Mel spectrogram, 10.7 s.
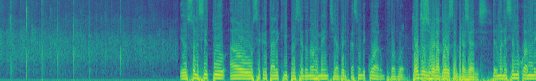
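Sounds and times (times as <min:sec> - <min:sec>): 
applause: 0:00.0 - 0:03.6
speech: 0:03.6 - 0:10.7.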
